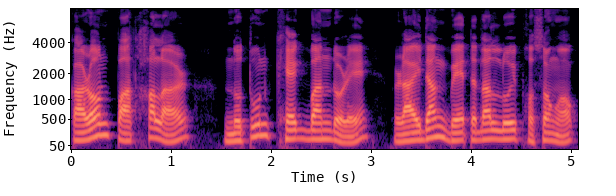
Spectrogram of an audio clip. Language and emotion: Assamese, neutral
